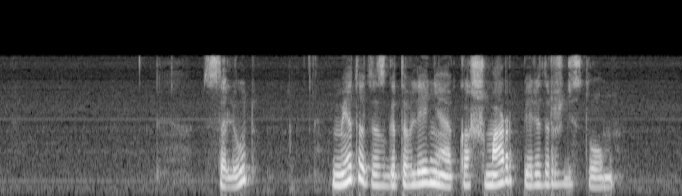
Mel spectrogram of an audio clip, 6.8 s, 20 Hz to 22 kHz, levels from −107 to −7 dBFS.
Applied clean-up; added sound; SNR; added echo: none; none; none; none.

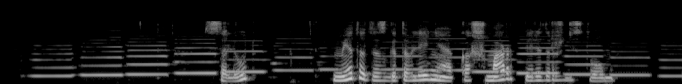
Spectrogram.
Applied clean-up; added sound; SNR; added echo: classical method spectral subtraction.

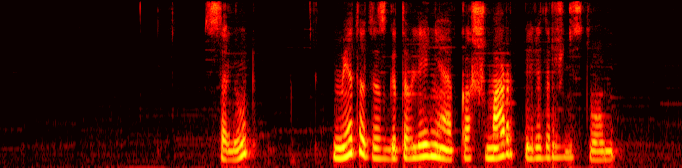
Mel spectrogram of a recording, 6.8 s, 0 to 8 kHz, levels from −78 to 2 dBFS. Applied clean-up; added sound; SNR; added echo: neural separator model SepFormer DNS4.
